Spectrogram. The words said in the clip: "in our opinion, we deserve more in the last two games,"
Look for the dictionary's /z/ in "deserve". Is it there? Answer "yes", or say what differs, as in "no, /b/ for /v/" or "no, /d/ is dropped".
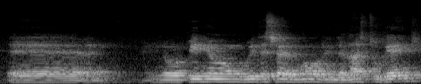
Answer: no, /s/ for /z/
